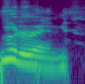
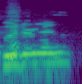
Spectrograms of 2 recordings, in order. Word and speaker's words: Buterin: Vitalik, whatever your name is, however you pronounce it. Buterin. Vitalik Buterin.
